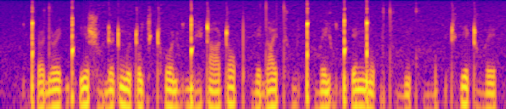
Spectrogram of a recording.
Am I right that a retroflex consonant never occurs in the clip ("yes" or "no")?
no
